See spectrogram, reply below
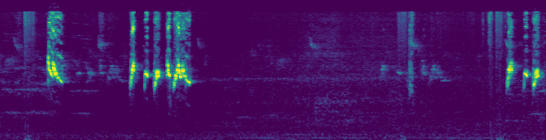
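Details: Three bright song phrases from a caged red-whiskered bulbul. Each is a hurried string of sharp, whistled tweets, and the phrases come at intervals of about two seconds against a quiet background.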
